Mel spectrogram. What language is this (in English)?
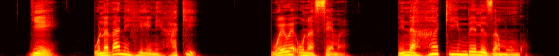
Swahili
